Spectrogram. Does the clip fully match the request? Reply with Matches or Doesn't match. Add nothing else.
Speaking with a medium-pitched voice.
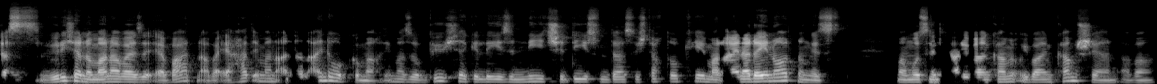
Doesn't match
